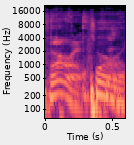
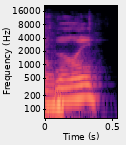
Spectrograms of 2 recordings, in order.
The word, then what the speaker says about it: Quirrell: Quirrell. Quirrell. But it was Quill. Squirrel, yeah. Quirrell. Quirrell. Oh, like a squirrel.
